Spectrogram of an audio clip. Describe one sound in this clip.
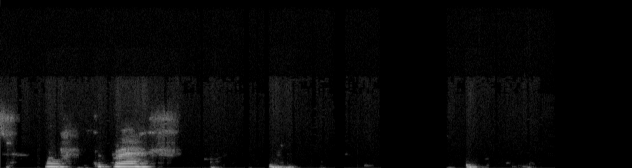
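A young woman speaks softly and slowly into a microphone, with long pauses.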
